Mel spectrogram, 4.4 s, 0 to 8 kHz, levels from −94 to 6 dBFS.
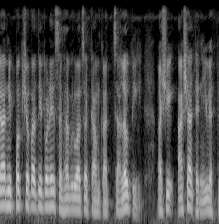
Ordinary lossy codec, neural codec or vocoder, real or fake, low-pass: none; codec, 16 kHz, 2 kbps, FreqCodec, larger model; fake; 7.2 kHz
